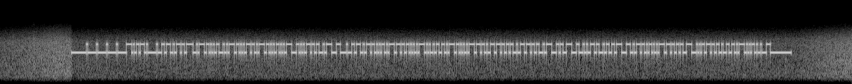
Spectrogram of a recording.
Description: RTTY (75 baud, 850 Hz shift), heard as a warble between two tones, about 2100 Hz centre. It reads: UN TERCER ERROR COMUN SE REFIERE A LA COLOCACION DE LOS PIES.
